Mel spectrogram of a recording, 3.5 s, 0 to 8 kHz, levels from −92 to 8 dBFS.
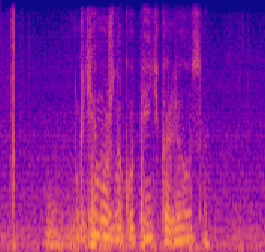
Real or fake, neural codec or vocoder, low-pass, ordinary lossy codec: fake; vocoder, 24 kHz, 100 mel bands, Vocos; 7.2 kHz; Opus, 32 kbps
